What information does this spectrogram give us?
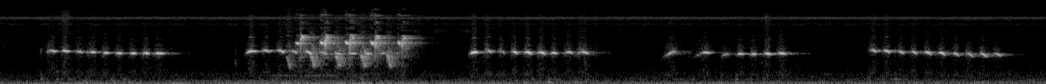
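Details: Tame sooty-headed bulbul, kept as a pet, shown spreading its wings, giving bursts of rapid, evenly repeated clear notes at a steady pitch, with one louder, harsher chattering burst, separated by short pauses; faint steady high hum behind.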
